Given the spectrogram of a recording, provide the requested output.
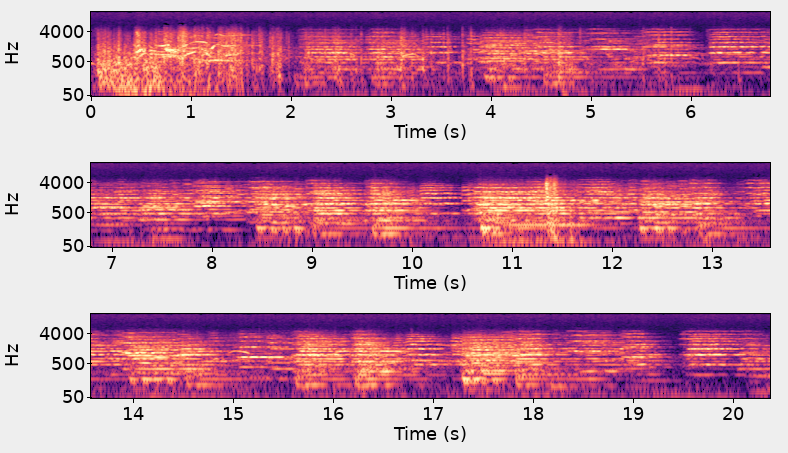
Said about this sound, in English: Nightfall brings the fireworks.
